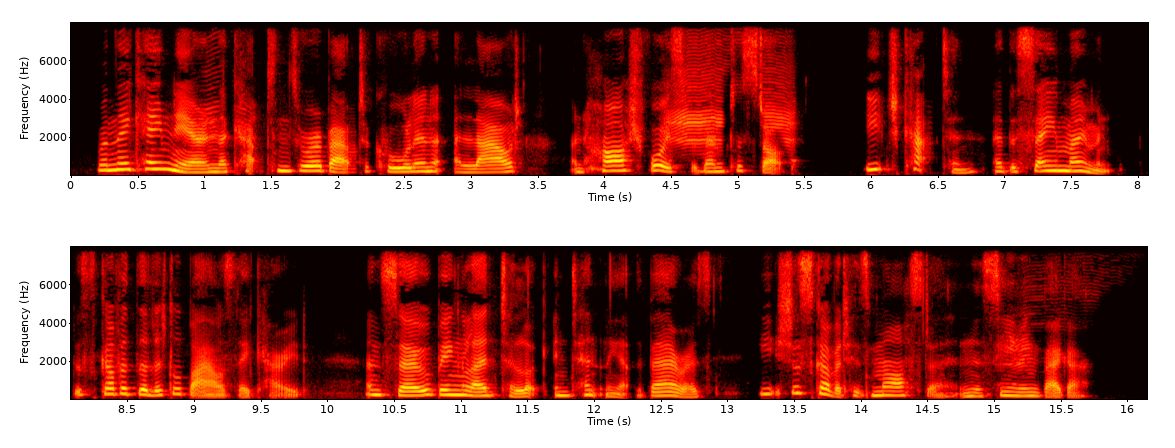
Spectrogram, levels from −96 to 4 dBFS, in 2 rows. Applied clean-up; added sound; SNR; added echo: neural mask model Resemble Enhance denoiser.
